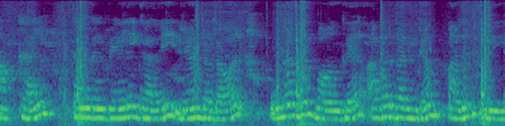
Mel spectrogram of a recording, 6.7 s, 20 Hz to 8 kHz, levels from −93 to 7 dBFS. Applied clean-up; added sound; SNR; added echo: none; Drawer open or close; 15 dB; reverberation time 0.7 s.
